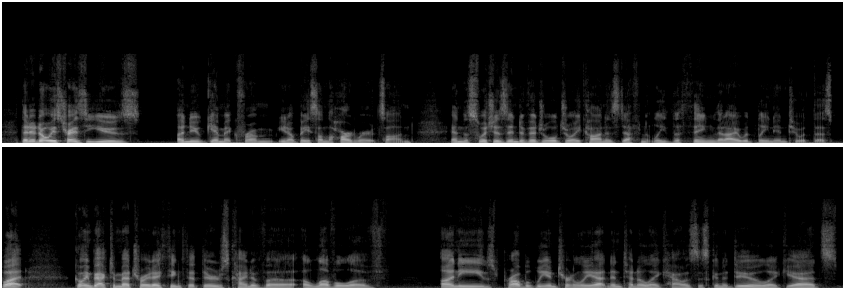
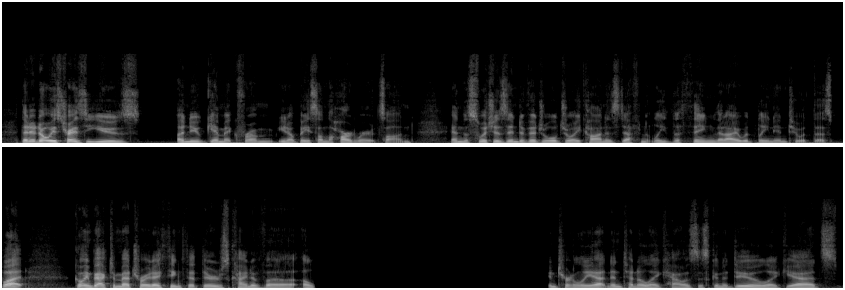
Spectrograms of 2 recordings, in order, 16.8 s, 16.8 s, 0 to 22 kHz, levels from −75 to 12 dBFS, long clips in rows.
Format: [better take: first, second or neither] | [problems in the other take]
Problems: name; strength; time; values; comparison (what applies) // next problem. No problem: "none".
first | audio cutting out; at 12 s for 2.5 s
